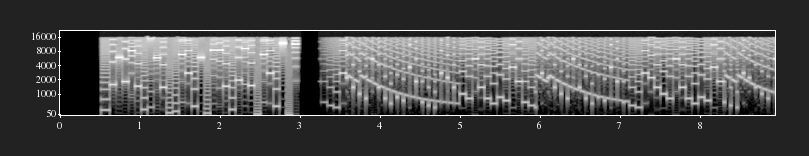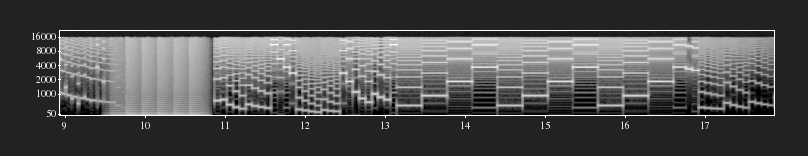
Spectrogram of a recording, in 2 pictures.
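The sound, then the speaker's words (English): Loud, chaotic electronic arcade video game sound effects play without pause: rapid falling pitch sweeps, a harsh buzzing blast midway, then quick stepping beeps, all jumbled together like an alarm going off. “We'll play some of those sound effects for you guys now.”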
